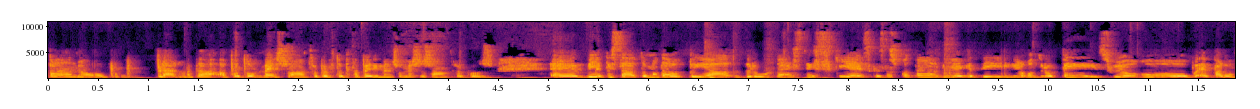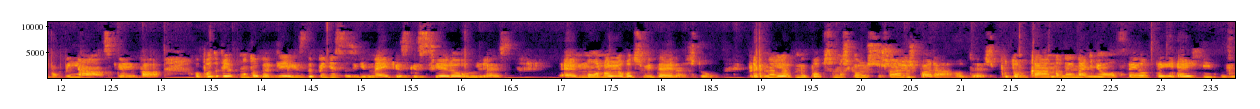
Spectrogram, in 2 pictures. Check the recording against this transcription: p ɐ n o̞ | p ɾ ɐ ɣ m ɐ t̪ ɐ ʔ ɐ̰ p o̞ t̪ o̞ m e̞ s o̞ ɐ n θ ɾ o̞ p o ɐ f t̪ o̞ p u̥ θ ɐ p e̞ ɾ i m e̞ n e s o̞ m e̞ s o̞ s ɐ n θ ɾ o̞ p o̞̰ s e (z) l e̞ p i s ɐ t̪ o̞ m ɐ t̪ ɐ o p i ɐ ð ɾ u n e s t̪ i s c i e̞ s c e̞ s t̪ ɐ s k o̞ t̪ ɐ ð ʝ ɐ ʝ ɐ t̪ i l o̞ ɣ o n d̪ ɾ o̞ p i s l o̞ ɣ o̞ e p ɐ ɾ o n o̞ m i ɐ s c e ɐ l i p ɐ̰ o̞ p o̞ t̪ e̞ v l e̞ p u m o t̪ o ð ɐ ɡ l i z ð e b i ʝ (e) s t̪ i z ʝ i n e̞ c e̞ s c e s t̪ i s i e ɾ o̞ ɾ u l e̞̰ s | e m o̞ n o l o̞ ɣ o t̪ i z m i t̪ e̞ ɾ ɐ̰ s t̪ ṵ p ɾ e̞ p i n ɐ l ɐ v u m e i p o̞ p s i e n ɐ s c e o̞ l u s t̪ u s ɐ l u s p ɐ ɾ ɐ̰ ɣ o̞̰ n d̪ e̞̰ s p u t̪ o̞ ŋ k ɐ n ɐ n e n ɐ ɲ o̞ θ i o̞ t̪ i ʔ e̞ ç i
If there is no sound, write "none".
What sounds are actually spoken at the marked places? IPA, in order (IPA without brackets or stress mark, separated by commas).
v, e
